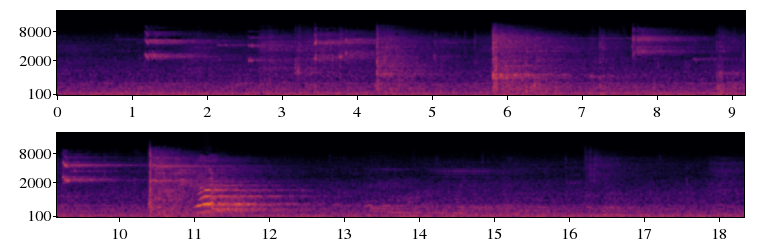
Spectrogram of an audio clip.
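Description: Badminton doubles rally: rackets striking the shuttlecock with a sharp crack every second or two, and court shoes squeaking on the floor, echoing in a large hall. The loudest hits come about ten to eleven seconds in, and the play goes quieter after about twelve seconds.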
